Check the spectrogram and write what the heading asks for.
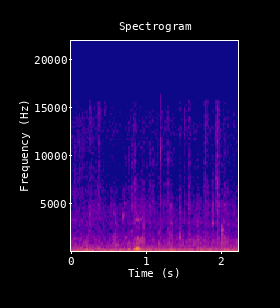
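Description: Faint sounds of a horse moving on arena sand under a rider, mostly quiet, with one short low sound just under a second in.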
